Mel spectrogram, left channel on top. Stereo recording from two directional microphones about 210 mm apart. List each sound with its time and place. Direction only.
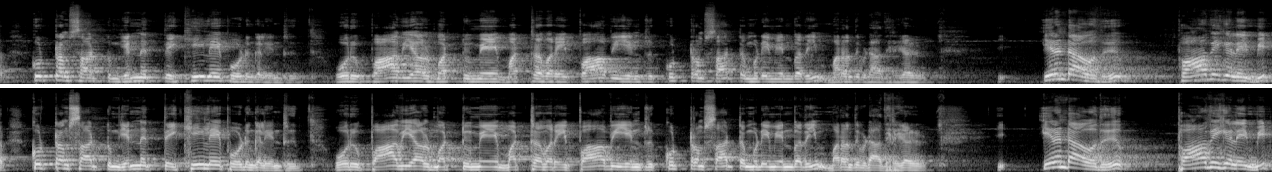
0.0 s a man's voice: 45° right (ahead or behind)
